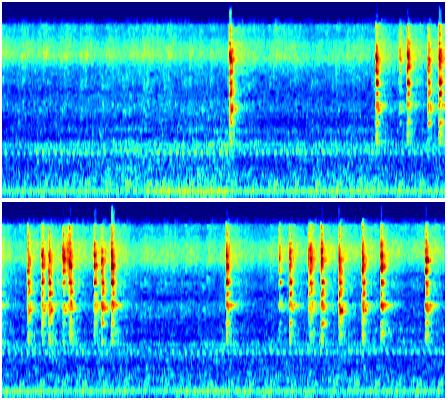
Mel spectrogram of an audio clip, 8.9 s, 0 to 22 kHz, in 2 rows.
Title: 1999 Chevy Silverado rattling noise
